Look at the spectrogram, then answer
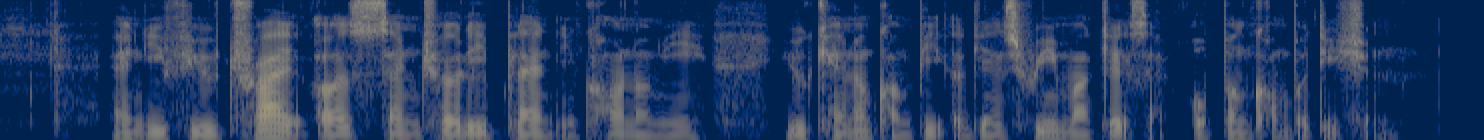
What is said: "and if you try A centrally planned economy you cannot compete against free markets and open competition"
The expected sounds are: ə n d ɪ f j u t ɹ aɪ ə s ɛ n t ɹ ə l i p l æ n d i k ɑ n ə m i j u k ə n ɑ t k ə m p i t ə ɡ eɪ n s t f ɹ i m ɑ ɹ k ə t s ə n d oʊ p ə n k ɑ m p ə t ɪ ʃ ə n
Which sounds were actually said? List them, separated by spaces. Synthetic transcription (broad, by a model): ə n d ɪ f j u t ɹ aɪ ə s ɛ n t ɹ ə l i p l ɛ n i k ɑ n ə m i j u k ə n ɑ t k ə m p i t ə ɡ eɪ n s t ɹ i m ɑ k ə t s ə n oʊ p ə n k ɑ m p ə t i ʃ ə n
